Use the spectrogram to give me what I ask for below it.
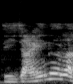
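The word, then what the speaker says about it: designer: 디자인하는 사람은 우리 설계자 디자이너라 그러죠 자 디자인은 똑같습니다 디자인는 음이고 자인에 니은 다음에 모음 이이 있어요 이은 어 난다 그랬죠 그래서 자인에서 여기서 끝나지 말고 디자이 니은을 어로 연결해 주십시오 그러면 디자이너가 됩니다 디자이너 아셨죠 디자이너 디자인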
